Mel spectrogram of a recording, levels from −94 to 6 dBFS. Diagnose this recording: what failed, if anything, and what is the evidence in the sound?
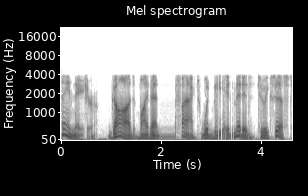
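Codec stage: the whole thing has that buzzy, gravelly GSM full-rate codec roughness with nothing above 4 kHz, which fits a 13 kbps link.

Network: lost GSM frames at 0.38–0.47, 1.96–2.29 and 3.78–3.87 s. The last good frame gets repeated as a metallic ring.

Driver or buffer stage: processor overload crackle, a gritty tearing from 3.09 to 3.45 s. Missed deadlines leave a run of short silent holes, which fits roughly 10 ms buffers.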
